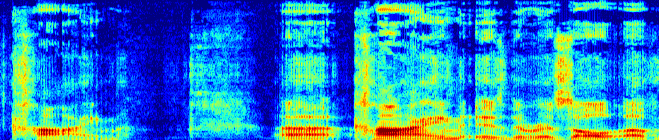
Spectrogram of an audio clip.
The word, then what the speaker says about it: chyme: to as chyme uh I know it has a CH there but it is pronounced chyme almost as if it started with a K so it's not chime it is pronounced chyme chyme is the result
